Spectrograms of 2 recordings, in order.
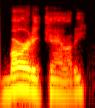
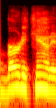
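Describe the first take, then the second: First: The first vowel is said as 'ar'. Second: The first vowel is said with a modern 'er' sound.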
